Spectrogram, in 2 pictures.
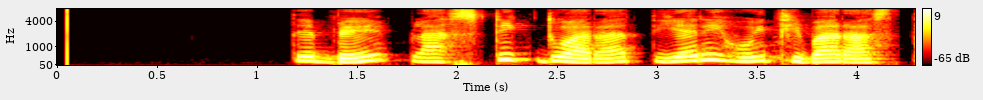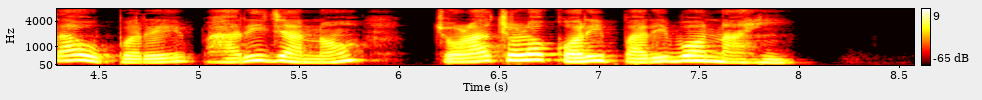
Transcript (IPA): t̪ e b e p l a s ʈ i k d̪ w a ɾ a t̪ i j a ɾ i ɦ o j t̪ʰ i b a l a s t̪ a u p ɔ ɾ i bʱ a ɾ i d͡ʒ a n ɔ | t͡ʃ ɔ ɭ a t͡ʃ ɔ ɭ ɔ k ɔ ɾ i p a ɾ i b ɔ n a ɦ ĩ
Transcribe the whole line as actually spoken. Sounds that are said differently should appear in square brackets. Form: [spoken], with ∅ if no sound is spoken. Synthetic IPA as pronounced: t̪ e b e p l a s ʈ i k d̪ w a ɾ a t̪ i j a ɾ i ɦ o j t̪ʰ i b a [ɾ] a s t̪ a u p ɔ ɾ [e] bʱ a ɾ i d͡ʒ a n ɔ | t͡ʃ ɔ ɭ a t͡ʃ ɔ ɭ ɔ k ɔ ɾ i p a ɾ i b ɔ n a ɦ ĩ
